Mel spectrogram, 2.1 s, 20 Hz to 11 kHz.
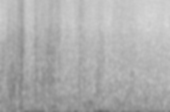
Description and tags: Wave Mallorca 2 IBSP2
16 selections from field recordings of waves captured on Mallorca March 2013.
Recorded with the built-in mics on a zoom h4n.
post processed for ideal results.
athmosphere, recording, mallorca, field-recording, nature, field, mediterranean, waves, water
